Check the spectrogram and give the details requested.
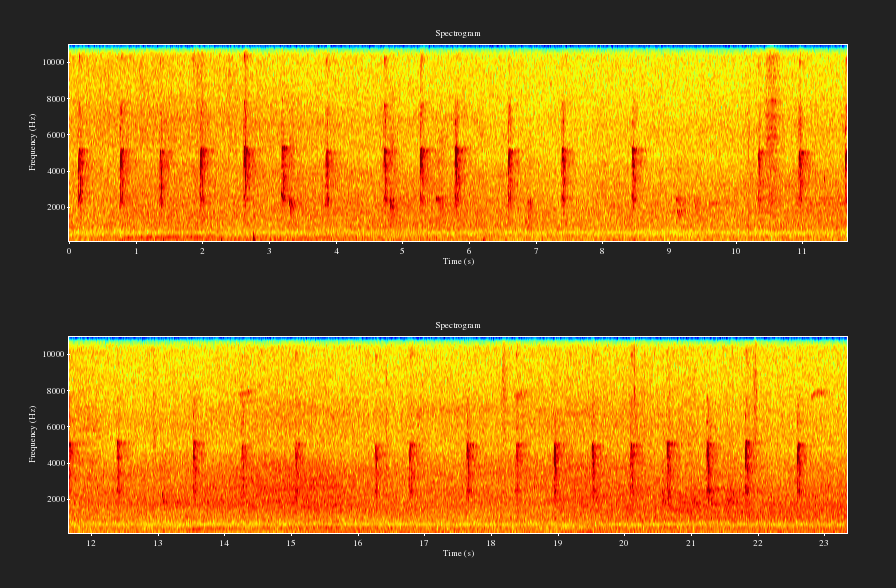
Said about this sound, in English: I wonder what those birds are. Are they? I don't think they're gulls. I don't know. Haven't heard any seagulls here. I think because we're a little bit inland.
